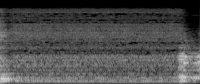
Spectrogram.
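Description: Sanyo M-X960K boombox radio being tuned between stations: the music drops out to a steady hiss of static, and near the end another station's music comes in.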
